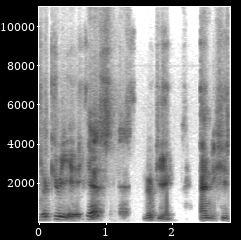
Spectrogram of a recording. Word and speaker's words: Lequier: It's spelled L-E-Q-U-E-I-E-R, Lequier in French. Lequier, yes.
